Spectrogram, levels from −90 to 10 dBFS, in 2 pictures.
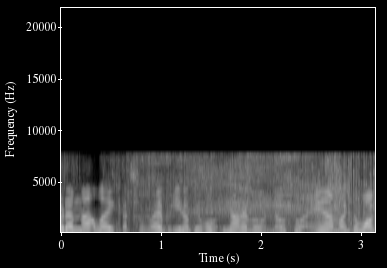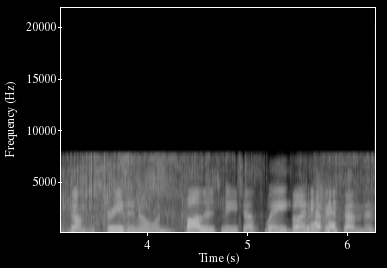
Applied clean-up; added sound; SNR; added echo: none; Tearing; 11 dB; none.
